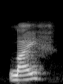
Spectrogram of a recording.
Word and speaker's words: Laejth: I just name it Laejth. Um, just because if you Google that name, you will never see a definition for that, and that's the name of my son with a silent J.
